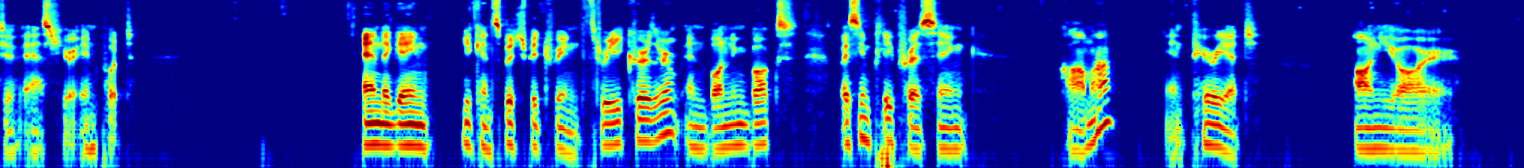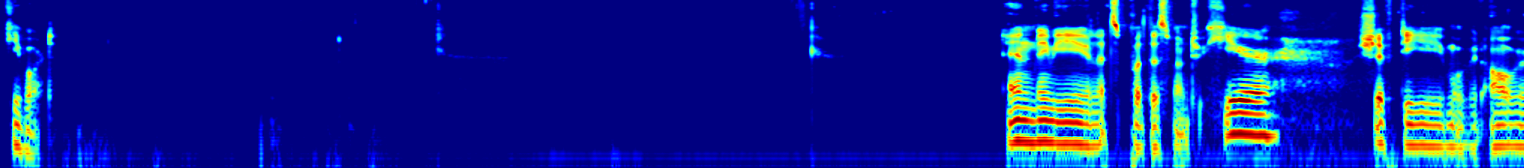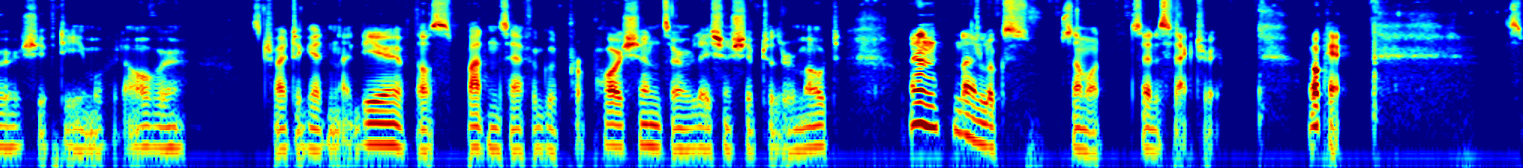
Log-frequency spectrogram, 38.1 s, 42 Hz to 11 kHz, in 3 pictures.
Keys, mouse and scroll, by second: 8.3 ,, 9.1 ., 10.8-12.4 typing, 15.1 ,, 15.8 KP_1, 16.2 KP_3, 16.8 Tab, 17.1 z, 18.9 z, 19.9 g, 21.4 click, 24.0 shift+d, 25.1-27.0 drag, 25.2 shift+d, 33.8 shift+x, 35.6-37.8 typing.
